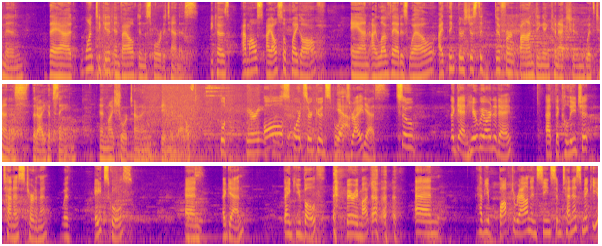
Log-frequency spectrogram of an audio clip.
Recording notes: Live at the Collegiate Open. At Bonita Bay Club.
